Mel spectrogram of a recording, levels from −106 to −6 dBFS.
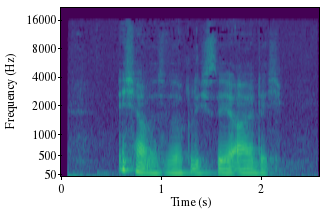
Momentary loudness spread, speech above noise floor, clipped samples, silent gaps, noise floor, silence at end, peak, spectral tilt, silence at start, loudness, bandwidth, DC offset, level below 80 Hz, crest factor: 13 LU; 23 dB; under 0.1%; none; -62 dBFS; 0.35 s; -22 dBFS; -6 dB/octave; 0.1 s; -40 LUFS; 16 kHz; under 0.1%; -68 dBFS; 18 dB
